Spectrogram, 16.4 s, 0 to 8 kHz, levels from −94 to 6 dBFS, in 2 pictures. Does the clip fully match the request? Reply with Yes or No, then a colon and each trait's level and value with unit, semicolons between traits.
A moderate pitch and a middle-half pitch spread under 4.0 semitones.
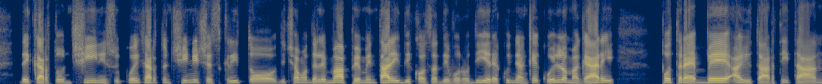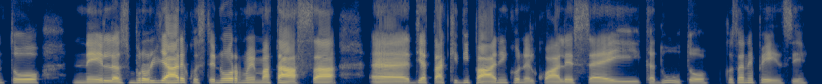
Yes: medium, 155 Hz; average, 2.8 semitones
